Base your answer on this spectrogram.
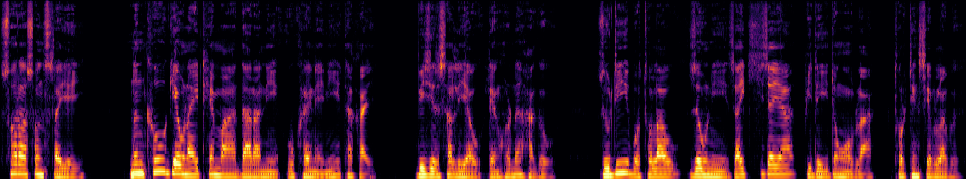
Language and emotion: Bodo, neutral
